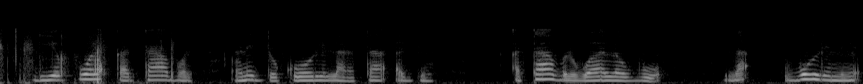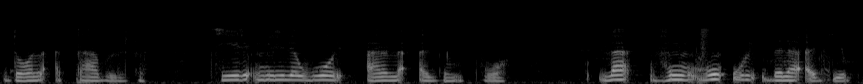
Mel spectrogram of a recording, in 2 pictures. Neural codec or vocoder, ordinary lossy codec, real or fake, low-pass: vocoder, 44.1 kHz, 128 mel bands every 256 samples, BigVGAN v2; MP3, 32 kbps; fake; 5.4 kHz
